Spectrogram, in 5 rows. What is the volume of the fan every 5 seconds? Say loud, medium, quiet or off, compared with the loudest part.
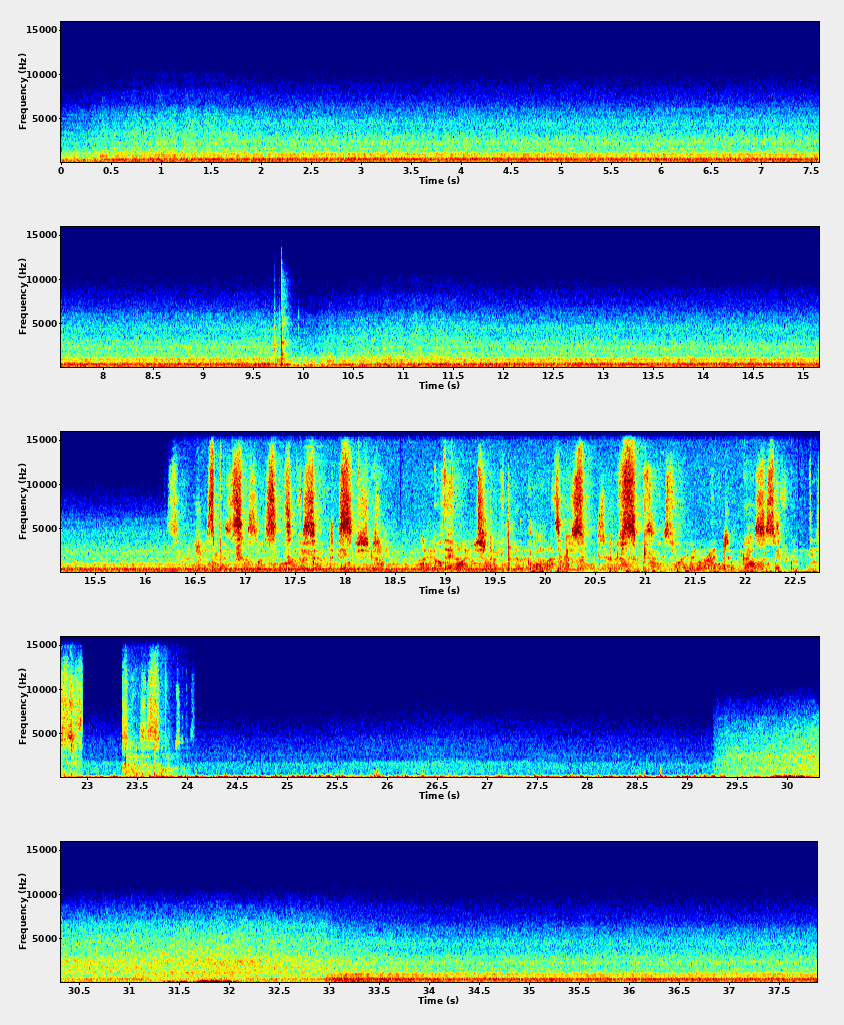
loud, loud, loud, loud, medium, medium, loud, loud.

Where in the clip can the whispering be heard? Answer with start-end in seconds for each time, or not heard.
16.2-23.9.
